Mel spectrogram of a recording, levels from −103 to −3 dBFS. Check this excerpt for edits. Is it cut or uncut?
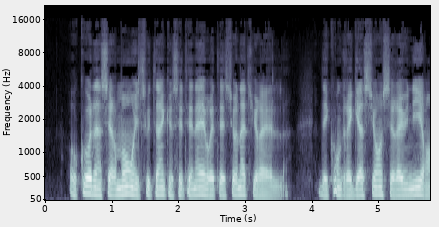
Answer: uncut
